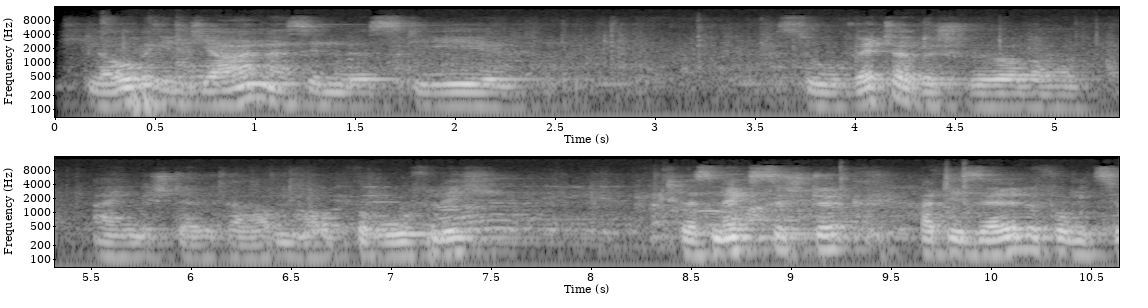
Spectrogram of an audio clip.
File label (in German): Ansage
